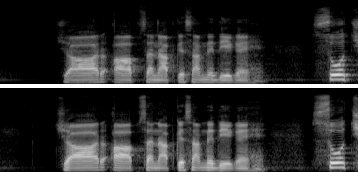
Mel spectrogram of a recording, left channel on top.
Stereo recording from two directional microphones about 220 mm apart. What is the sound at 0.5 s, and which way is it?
Speech, 30° right (ahead or behind).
